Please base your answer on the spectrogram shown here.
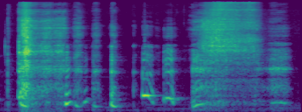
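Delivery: high, loud burst of laughter; helpless shrill laughing; shrieking laugh. Real, not acted. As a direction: cackle in disbelief. Laughing after shock.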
